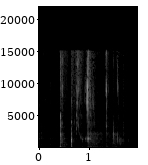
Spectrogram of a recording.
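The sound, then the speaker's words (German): Thorough chewing of food: a few sharp crunchy bites followed by softer, wetter mashing sounds in an uneven rhythm, with no talking. “Tipp, du musst es wirklich so lange kauen, bis es so fast ein Brei wird.”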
